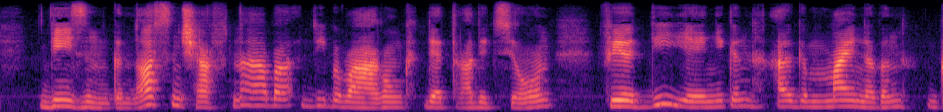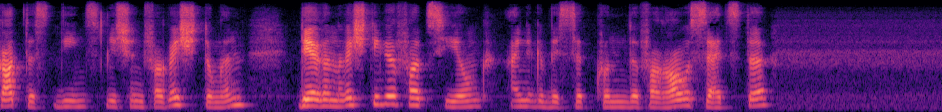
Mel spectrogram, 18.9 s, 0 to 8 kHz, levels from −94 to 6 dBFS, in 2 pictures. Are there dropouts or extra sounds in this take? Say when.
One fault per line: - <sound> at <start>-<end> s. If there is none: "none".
none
